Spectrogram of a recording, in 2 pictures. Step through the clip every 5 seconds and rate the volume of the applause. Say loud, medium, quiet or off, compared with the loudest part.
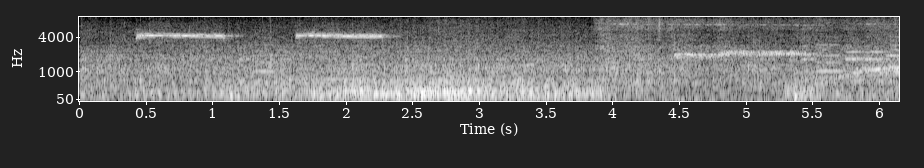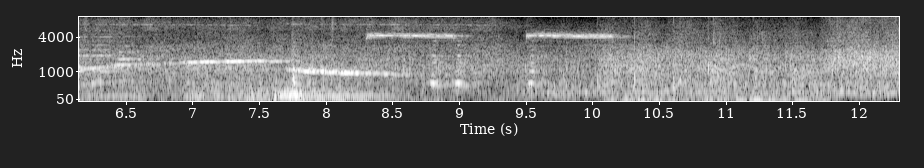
medium, medium, loud.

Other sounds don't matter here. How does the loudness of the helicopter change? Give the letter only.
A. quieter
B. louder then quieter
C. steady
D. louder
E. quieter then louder
A.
